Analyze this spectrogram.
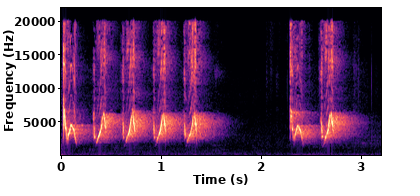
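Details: A rival-calling crystal prinia delivers a run of five sharp high sweeping chirps, evenly spaced, then a short pause and two more similar notes.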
